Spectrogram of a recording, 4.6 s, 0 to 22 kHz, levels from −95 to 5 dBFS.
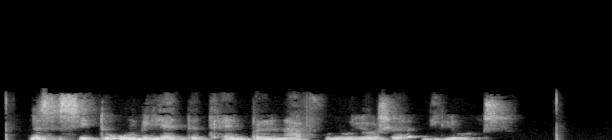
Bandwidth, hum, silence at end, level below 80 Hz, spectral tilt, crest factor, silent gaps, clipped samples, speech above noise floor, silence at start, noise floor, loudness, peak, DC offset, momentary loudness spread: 7.6 kHz; none; 0.8 s; -56 dBFS; -4.5 dB/octave; 14 dB; none; under 0.1%; 25 dB; 0.2 s; -42 dBFS; -18 LUFS; -4 dBFS; under 0.1%; 8 LU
